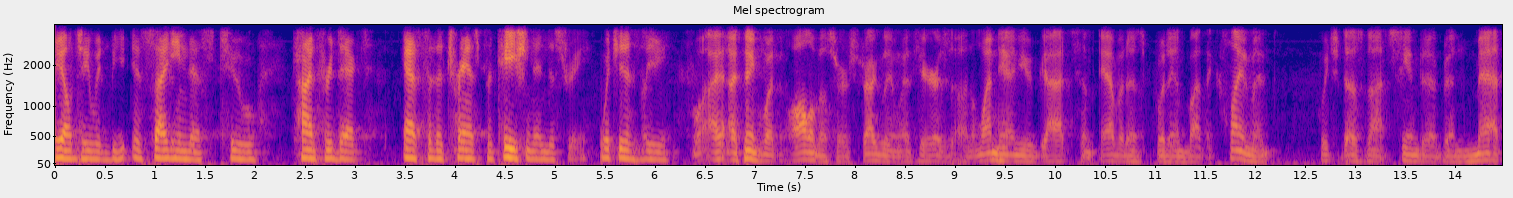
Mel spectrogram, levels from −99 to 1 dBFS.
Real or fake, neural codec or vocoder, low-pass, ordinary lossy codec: fake; codec, 24 kHz, 3 kbps, HILCodec; 3.6 kHz; Opus, 64 kbps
